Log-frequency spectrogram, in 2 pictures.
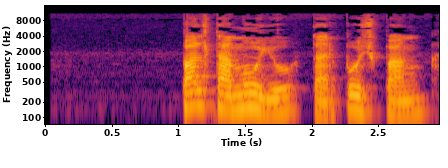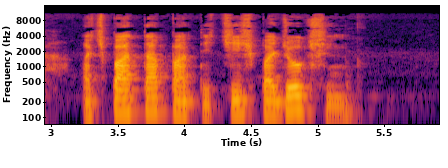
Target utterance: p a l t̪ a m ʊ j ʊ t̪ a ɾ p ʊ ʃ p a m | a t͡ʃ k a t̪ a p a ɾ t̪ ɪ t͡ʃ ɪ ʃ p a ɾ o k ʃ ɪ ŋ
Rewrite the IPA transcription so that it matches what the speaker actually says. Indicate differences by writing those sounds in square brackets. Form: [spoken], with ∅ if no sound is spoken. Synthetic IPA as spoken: p a l t̪ a m ʊ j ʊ t̪ a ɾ p ʊ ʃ p a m | a t͡ʃ [p] a t̪ a p a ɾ t̪ ɪ t͡ʃ ɪ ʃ p a [ʎ] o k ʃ ɪ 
